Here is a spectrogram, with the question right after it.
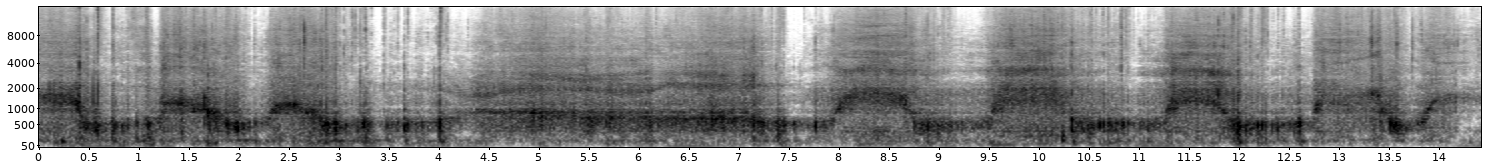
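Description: A palm-sized squishy stress ball with a clear, stretchy rubber skin, filled with small colored beads, is squeezed continuously by the fingers of one hand. The squeezing gives a steady stream of crunchy, crackling scrapes and rubbery squeaks, with tones that rise and fall around the midrange and little low end.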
